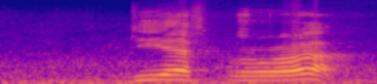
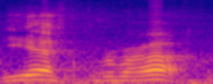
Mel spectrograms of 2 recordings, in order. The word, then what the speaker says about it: Diaspora: Diaspora, okay? Diaspora, right?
